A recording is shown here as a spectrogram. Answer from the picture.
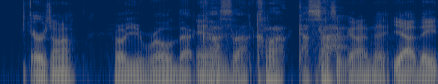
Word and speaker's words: Casa Grande: oh you rolled that Kasa Grande yeah they they teach they teach you how to say it when you're you R the r not grande no it's not Grandy either they get mad at that but yeah and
